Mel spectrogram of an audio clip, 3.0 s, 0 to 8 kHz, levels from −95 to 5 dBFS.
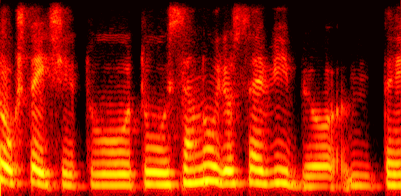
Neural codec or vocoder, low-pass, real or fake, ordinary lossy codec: none; 7.2 kHz; real; Opus, 32 kbps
